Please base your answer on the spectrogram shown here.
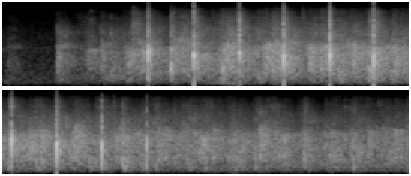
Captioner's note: crowd applauding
